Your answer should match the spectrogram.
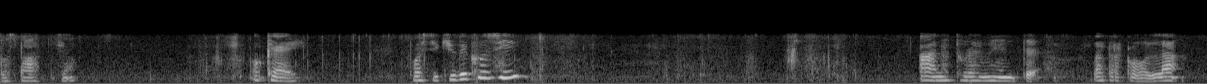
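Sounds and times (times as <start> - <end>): fabric bag rustling: 0.0 - 9.1.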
